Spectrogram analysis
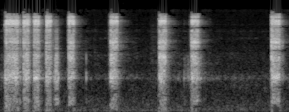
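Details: Night lure call of the Sunda flying lemur. A rapid run of five harsh, shrill bursts opens the clip, followed by single spaced squeals carrying a faint thin tone between them.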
